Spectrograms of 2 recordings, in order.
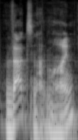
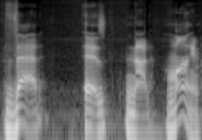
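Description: First: THAT'S run together as one syllable; forma contraída. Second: THAT IS as two separate words, very slowly; slow word-by-word model, IS said in full; sin contraer. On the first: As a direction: join THAT and IS into THAT'S, still measured. (THAT'S contraído, en una sola sílaba) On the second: (THAT IS completo, despacio y separado) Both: Shown as a demonstration. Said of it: "O contraído".

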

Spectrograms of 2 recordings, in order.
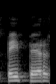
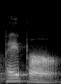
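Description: First: "paper" with a light Spanish final R. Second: "paper" with a heavy American R, falling; exaggerated English R. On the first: Teacher shows the mistake, Spanish R in "paper". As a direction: say "paper" as "peiper", unexaggerated. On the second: Teacher gives the correction, potent R in "paper". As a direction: overdo the final R of "paper". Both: Shown as a demonstration. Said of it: "exagerarlas un poco".

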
